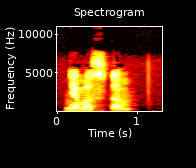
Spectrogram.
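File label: "немӧстӧм", Komi, female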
